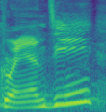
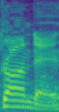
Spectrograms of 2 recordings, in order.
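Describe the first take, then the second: First: The name ends with a sound rhyming with Frankie. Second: The name ends with a sound not rhyming with Frankie. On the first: This is how the family said it growing up. "I didn't like the rhymingness of it. I didn't want to be [name]" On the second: This is the original Italian form of the name. "our original Italian roots, which is Grande"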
